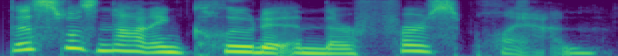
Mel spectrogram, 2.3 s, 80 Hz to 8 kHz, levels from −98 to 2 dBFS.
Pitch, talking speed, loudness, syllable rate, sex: 245 Hz, 205 wpm, -17 LUFS, 4.4 syllables/s, female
